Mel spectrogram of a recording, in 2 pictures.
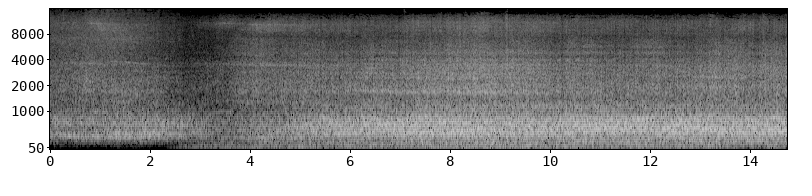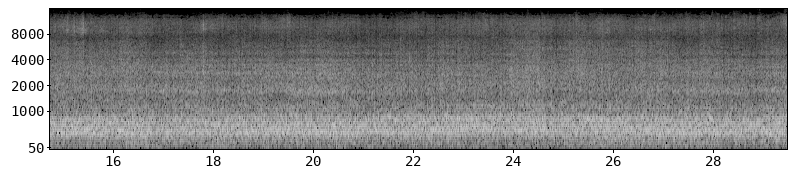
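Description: A diesel-hauled intermodal freight train of container flat wagons passing close by. The locomotive goes by at the start; after a short dip about three seconds in, the wagons' running noise grows louder and stays steady.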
